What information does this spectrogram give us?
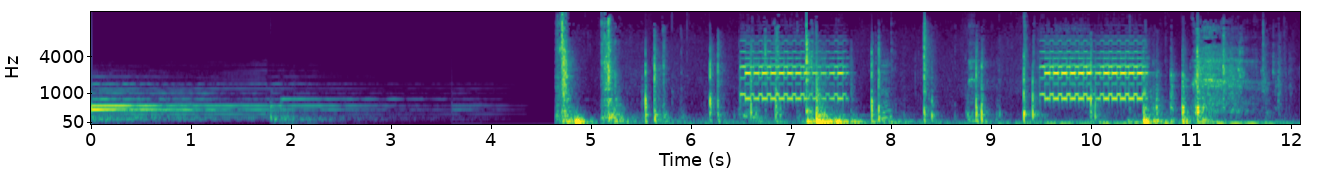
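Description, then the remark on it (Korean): A telephone bell rings in two loud, rattling bursts, mixed with scattered thumps and knocks, after a steady tone fades away into silence at the start. “아, 이제 받는구만.”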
